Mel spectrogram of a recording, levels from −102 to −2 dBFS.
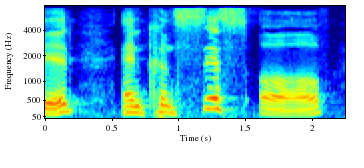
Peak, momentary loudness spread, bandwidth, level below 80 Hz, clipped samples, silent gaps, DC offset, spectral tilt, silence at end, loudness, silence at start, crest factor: -14 dBFS; 5 LU; 7.6 kHz; -60 dBFS; under 0.1%; none; under 0.1%; -5 dB/octave; 0.15 s; -32 LUFS; 0 s; 18 dB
